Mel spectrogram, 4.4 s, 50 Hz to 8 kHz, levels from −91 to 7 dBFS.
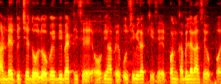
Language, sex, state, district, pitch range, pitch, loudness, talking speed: Hindi, male, Haryana, Rohtak, 115-120 Hz, 120 Hz, -18 LUFS, 255 wpm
